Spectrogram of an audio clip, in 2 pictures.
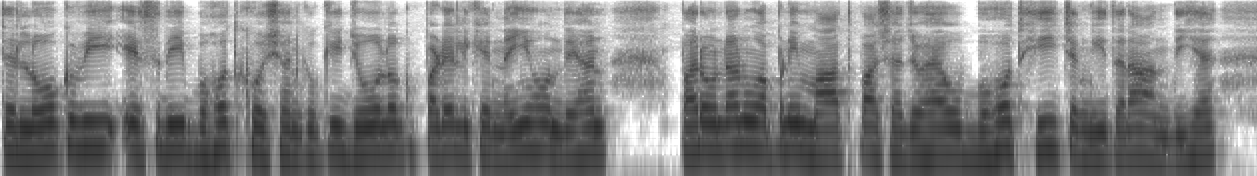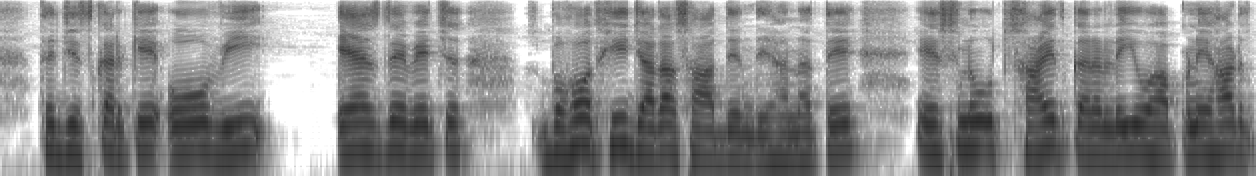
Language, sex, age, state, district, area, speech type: Punjabi, male, 30-45, Punjab, Tarn Taran, urban, spontaneous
